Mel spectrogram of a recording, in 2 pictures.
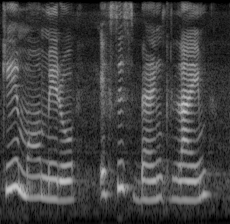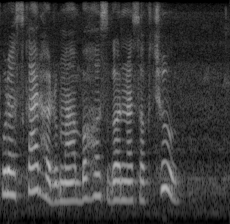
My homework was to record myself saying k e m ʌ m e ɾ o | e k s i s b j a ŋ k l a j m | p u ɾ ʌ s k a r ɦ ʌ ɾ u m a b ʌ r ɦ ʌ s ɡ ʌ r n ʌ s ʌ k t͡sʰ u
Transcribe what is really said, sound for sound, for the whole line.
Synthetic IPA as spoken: k e m ʌ m e ɾ o | e k s i s b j a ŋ k l a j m | p u ɾ ʌ s k a r ɦ ʌ ɾ u m a b ʌ ɦ ʌ s ɡ ʌ r n ʌ s ʌ k t͡sʰ u

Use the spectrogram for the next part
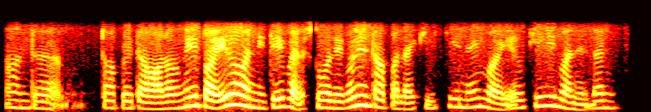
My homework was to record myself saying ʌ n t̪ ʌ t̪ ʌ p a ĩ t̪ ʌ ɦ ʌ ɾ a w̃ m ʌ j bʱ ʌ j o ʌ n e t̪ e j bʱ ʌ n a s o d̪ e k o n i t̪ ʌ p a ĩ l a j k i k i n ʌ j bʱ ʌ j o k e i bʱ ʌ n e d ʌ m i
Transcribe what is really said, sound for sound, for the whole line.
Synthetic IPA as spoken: ʌ n t̪ ʌ t̪ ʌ p a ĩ t̪ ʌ ɦ ʌ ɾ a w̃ n ʌ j bʱ ʌ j o ʌ n i t̪ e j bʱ ʌ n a s o d̪ e k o n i t̪ ʌ p a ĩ l a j k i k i n ʌ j bʱ ʌ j o k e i bʱ ʌ n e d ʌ n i

